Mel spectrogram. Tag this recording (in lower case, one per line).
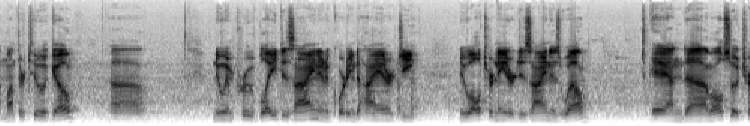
speech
